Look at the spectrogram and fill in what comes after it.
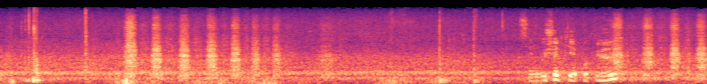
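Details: Honey bees heard while drone-laying colonies are being replaced: continuous low buzzing of the hive beneath a series of soft rhythmic puffing bursts, with a short human voice near the end.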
